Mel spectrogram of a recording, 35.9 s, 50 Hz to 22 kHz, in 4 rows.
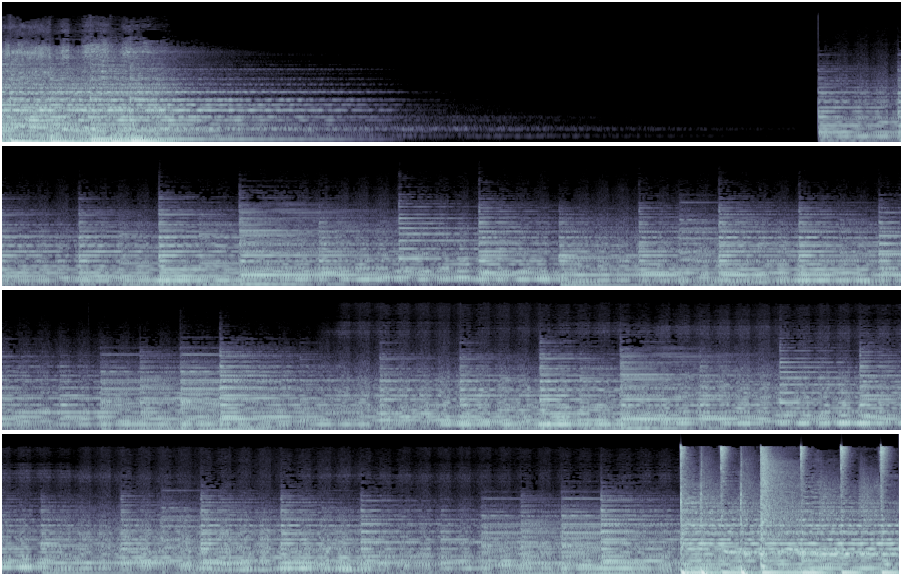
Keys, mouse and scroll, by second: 0.0-0.7 typing, 1.8 middle click, 2.1 scroll down 2, 2.3 space, 2.7-3.3 scroll up 4, 2.8 middle click, 3.4-3.7 scroll down 2, 3.8 scroll up 2, 4.1 r, 4.2 middle click, 5.2 space, 5.5 right click, 6.1 click, 6.5-12.5 typing, 7.9 Escape, 8.8 click, 9.4 middle click, 13.6 m, 14.7-17.9 typing, 18.0 scroll down 1, 18.1-18.5 scroll up 1, 18.6 scroll down 1, 18.9-19.7 scroll up 1, 19.8 middle click, 22.3-23.2 typing, 25.4 typing, 27.0-31.1 typing, 31.8 click, 32.1 space, 32.7 middle click, 32.8 middle click, 33.1 middle click, 33.3 scroll down 1, 33.9 space, 34.5 ctrl+s, 35.2 middle click, 35.5-35.9 typing.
